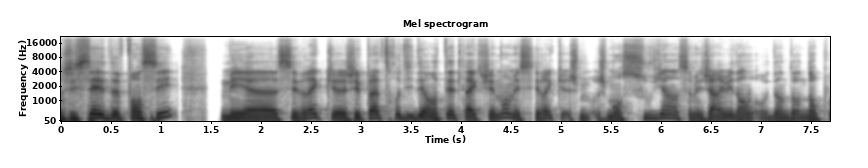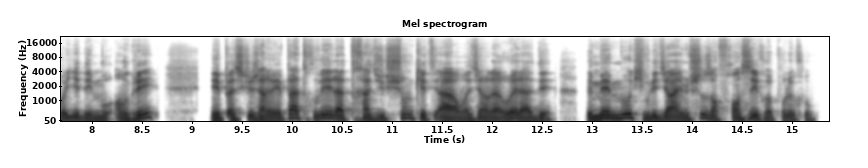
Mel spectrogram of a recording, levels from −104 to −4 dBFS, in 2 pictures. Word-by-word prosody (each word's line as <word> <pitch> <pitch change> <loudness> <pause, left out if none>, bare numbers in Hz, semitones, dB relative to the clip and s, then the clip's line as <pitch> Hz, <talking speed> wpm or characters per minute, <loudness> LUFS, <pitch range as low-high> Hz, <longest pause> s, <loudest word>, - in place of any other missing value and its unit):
j'essaie 145 +7 +5
de 160 -1 +2
penser, 160 - +1 0.4
mais 140 +1 +2
heu, 140 0 +2
c'est 140 +2 -1
vrai 180 +6 -1
que 140 -3 0
j'ai 135 +2 0
pas 175 +7 +1
trop 170 +3 -4
d'idées 160 0 0
en 150 -1 +2
tête 160 +2 -3
là - - +3
actuellement, 150 +8 -1
mais 155 - -2
c'est 140 +1 -4
vrai 155 +2 -3
que - - -10
je - - -8
me 145 - -5
je 135 +1 -7
m'en 140 0 -1
souviens, 170 +5 -4
ça 140 -3 -7
m'est 130 - -4
déjà 140 +4 -1
arrivé 150 +1 -2
d'em 135 -2 -3 0.2
d'em 130 -1 -4
d'em 130 0 -5
d'employer 130 +1 -1
des 125 -1 -1
mots 125 +2 -2
anglais 140 +9 +1 0.5
et 135 - +4
parce 135 0 0
que 150 - 0
j'arrivais 135 -2 +2
pas 185 +8 +3
à 175 - +1
trouver 170 +3 0
la 145 -4 +4
traduction 150 +5 -2
qui 155 - -2
était - - -6
ah 120 -2 +4
on 120 - -3
va 120 - 0
dire 135 +3 0
la, 120 -2 +1
ouais 150 +4 +3
la 120 -4 +2
des 125 +2 -3 0.3
le 130 - +2
même 165 +3 +6
mot 180 +4 +5
qui 175 - -3
voulait 140 -1 +2
dire 135 +1 +3
la 130 - +4
même 140 - 0
chose 170 +2 -1
en 135 - 0
français 145 +4 0
quoi 125 -5 -4
pour 115 - -8
le 115 - -2
coup. 115 -1 -10
140 Hz, 275 wpm, -21 LUFS, 135-155 Hz, 0.5 s, même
